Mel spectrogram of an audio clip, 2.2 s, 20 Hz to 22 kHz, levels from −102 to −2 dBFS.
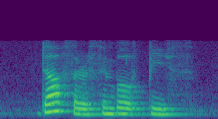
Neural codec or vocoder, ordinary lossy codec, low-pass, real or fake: none; none; 5.4 kHz; real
